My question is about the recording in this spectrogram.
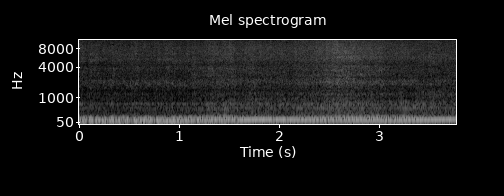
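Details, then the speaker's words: V8 with a big solid roller cam on an ACES Killshot fuel-injection conversion, on the road under light throttle: a deep, loud rumble with a choppy, uneven lope, normal cam lope from a healthy engine. "they just have their own tuning quirks they all do listen to that cam y'all listen"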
